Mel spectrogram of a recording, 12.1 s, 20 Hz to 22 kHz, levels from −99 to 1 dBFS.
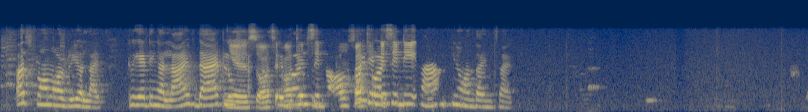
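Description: Right at the start, around 0.23 to 0.3 s, the voice dips by a few dB for a brief moment. That's speech suppressed in double talk, likely the echo canceller ducking everything because it couldn't separate this talker from the far side's loudspeaker echo. It comes back harder from 3.89 to 5.29 s, with about a second of speech pulled down by roughly 15 dB, and again from 5.76 to 6.67 s, where some of it sinks by about 25 dB.

Close to those same moments is an echo leak. A delayed copy of the voice trails the original by about 0.37 s, likely because the loudspeaker side's canceller didn't fully remove what its microphone picked up from the loudspeaker. It's a faint scrap at 0.31 to 0.37 s, quite a bit louder at 4.43 to 4.53 s, at roughly 20 dB under the speech, and in between at 5.97 to 6.12 s.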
